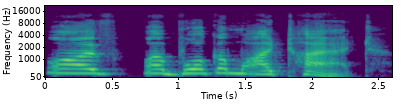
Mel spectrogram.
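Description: A man's voice: high-pitched, sing-song, slow pace, gravelly, fairly bright tone, voice pushed up, full character voice. A man voicing an emotional little girl in a storybook, with babyish, stammering speech and muddled words. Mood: tearful, stammering. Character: sad little girl, tearful, lisping, easily delighted.

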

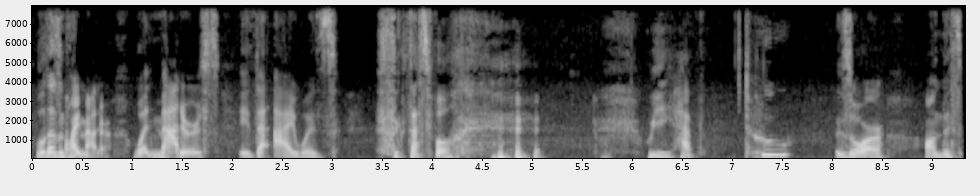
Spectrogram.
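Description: A man playing an aging artificial intelligence, a doting creator-parent musing with theatrical wonder in an audio drama monologue. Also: mid-range voice. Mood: proud, halting. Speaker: narrator and lead character. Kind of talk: dramatic first-person audio fiction monologue.

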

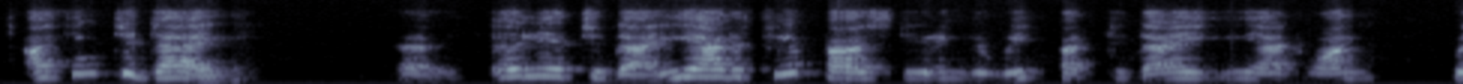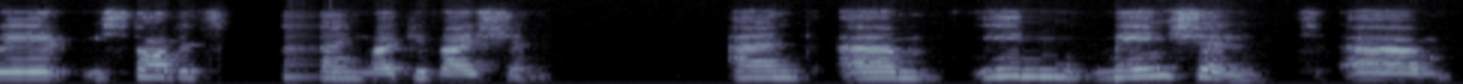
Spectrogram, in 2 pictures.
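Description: A woman's voice: mid-range voice, a little slow. Woman with a lo-fi sound. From South Africa. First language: Afrikaans. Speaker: podcast panelist. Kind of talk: casual chat.

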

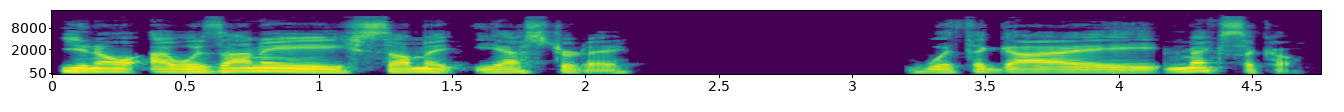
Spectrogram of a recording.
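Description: A man's voice: mid-range voice, moderate pace, a little mellow, dry recording, studio quality. A man in his forties hosting an interview podcast, talking in a chatty, conversational way and leaning on "you know" and "right.". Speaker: podcast host.

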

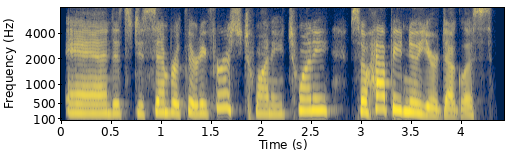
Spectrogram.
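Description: A middle-aged woman hosting an interview, speaking in a clear, measured way. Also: on the high side, lively intonation, no room sound. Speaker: podcast host and interviewer.

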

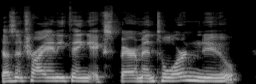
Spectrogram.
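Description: A man's voice: on the high side, fairly even intonation, moderate pace, a bit bright. A man co-hosting a podcast, chatting casually and giving opinions in an informal way. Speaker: podcast co-host. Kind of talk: casual discussion chat.

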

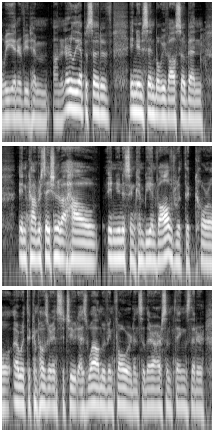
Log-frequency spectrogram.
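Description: A man's voice: mid-range voice, steady tone, brisk, a little mellow, no room sound. A man hosting a podcast, asking a guest conversational follow-up questions. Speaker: podcast host. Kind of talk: podcast interview.

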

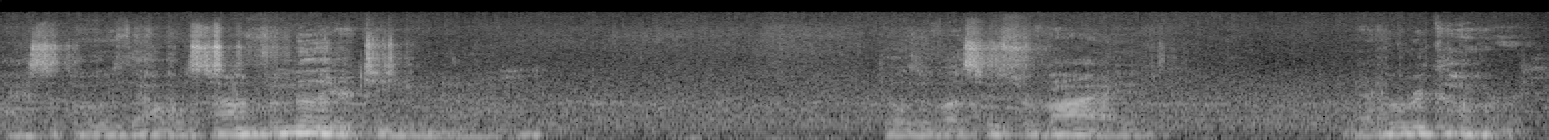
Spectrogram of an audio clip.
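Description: Slow, menacing interdimensional monster. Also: male voice, low-pitched. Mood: mournful, brooding. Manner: slow, menacing, grandiose, formal diction. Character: vengeful, grieving ancient male interdimensional monster of vast power. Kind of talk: sci-fi audio drama acting. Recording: noisy, echoing, distant-sounding.

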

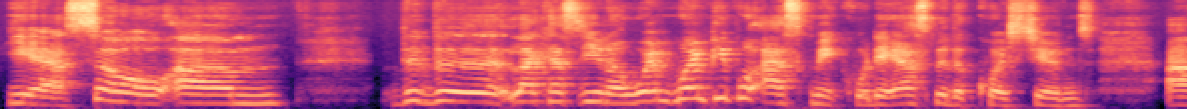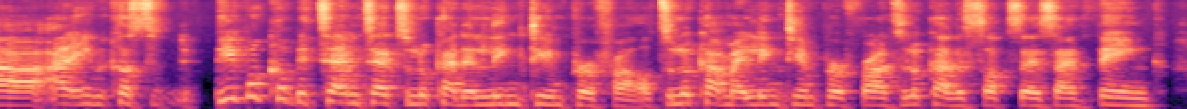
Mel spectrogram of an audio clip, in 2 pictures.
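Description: A woman's voice: mid-range voice, a little fast. A woman from Nigeria answering interview questions, speaking earnestly and emphatically about her career, often restarting her phrases. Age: adult, parent. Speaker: podcast guest, business founder. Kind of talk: interview answer, personal story.

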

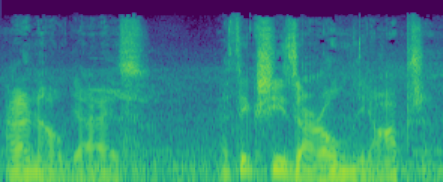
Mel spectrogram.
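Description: A man's voice: low-pitched, sing-song, normal speed. Nervous earnest guy, actor, hesitant, voice jumps around a lot, noisy audio drama. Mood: uncertain. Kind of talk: sci-fi comedy audio drama acting.

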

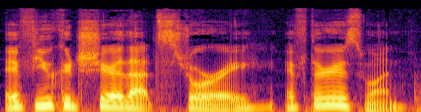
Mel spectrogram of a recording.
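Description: A woman's voice: deep voice, big pitch swings, fairly quick, no echo, studio quality. A woman co-hosting a podcast, making teasing jokes and asking the guest questions. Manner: playful teasing remarks. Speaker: podcast co-host. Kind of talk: casual interview.

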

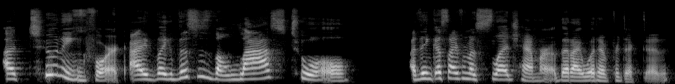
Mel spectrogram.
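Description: A woman's voice: on the high side, big pitch swings. Chatty woman podcaster peppering talk with "like". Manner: halting, filler-heavy, lots of "like". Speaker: podcast co-host. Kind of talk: casual chat, animated recap.

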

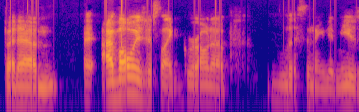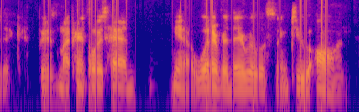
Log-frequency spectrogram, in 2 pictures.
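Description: A man's voice: medium pitch, brisk, vocal fry, no echo, poor audio. Laughing, chatty man from Tennessee. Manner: animated, laughs often, lots of "like". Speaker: lead singer, guest. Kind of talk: casual storytelling interview.

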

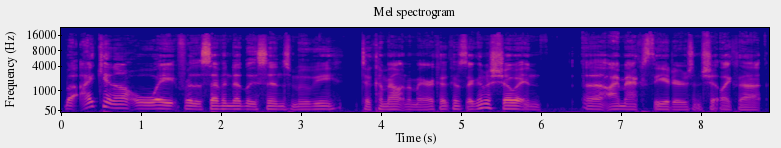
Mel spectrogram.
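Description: A man's voice: fairly low pitch, normal speed, creaky, clear, resonant tone, no echo. A young man hosting a solo podcast, congested and stuffy-nosed, joking crudely and drifting off on tangents. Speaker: podcast host. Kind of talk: rambling solo podcast chat.

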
